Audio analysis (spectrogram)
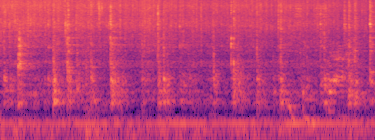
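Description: Onion, ginger and garlic sautéing in a hot pan, a steady loud sizzle with scraping stirs repeating every second or so over a low hum.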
